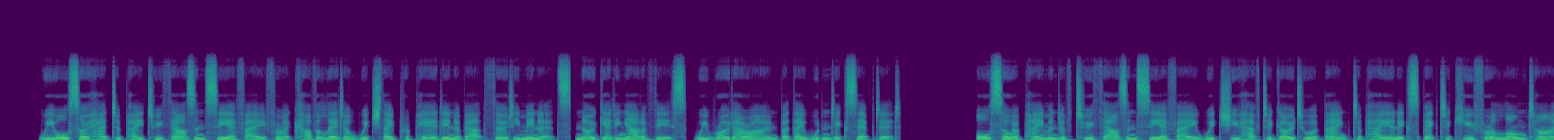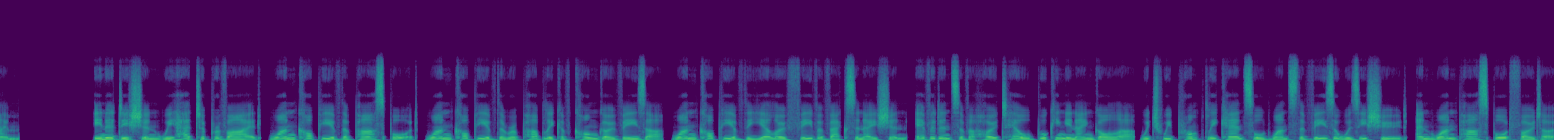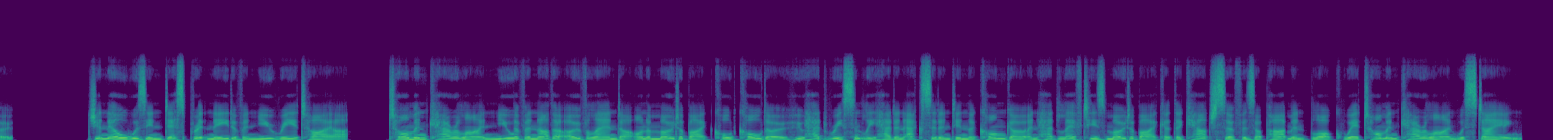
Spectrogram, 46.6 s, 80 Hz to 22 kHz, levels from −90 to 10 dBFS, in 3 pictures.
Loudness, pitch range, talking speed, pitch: -23 LUFS, 150-180 Hz, 195 wpm, 165 Hz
